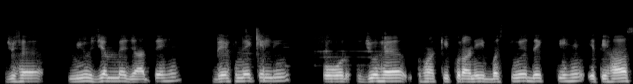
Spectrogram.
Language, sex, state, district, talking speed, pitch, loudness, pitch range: Hindi, male, Uttar Pradesh, Jyotiba Phule Nagar, 190 wpm, 145 Hz, -18 LUFS, 140-155 Hz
